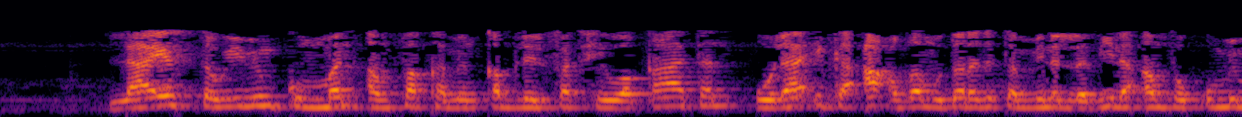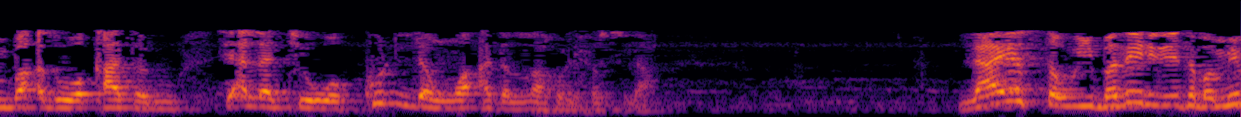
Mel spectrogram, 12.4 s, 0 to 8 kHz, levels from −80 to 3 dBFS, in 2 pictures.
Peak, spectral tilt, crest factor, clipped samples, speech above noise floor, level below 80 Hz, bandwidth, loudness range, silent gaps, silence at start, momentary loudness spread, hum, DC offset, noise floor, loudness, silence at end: -4 dBFS; -10 dB/octave; 22 dB; under 0.1%; 32 dB; -68 dBFS; 4 kHz; 4 LU; none; 0.55 s; 12 LU; none; under 0.1%; -57 dBFS; -25 LUFS; 0 s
